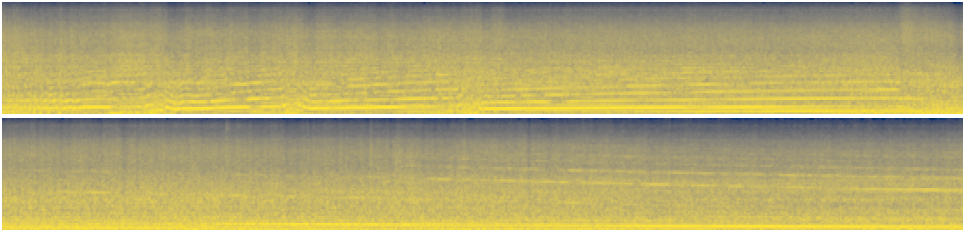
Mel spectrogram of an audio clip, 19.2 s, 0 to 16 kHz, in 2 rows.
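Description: Turbocharged flat-four engine of a 2007 Subaru STI drag car, heard from inside the cabin on a full-throttle run. It launches about a second in and climbs through the gears, with three quick manual shifts in the first five seconds, then pulls hard until about nine seconds. The driver then lifts off, and the engine note and a thin whine fall slowly as the car coasts down.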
